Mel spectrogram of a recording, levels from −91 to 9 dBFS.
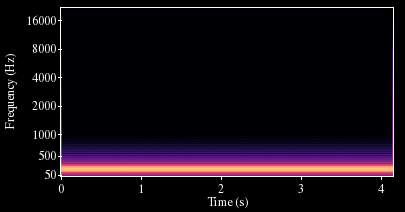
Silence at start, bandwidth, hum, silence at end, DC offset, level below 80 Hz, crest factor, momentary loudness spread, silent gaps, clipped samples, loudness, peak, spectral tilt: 0 s; 0.3 kHz; none; 0 s; under 0.1%; -74 dBFS; 4 dB; 0 LU; none; under 0.1%; -8 LUFS; -4 dBFS; -20 dB/octave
